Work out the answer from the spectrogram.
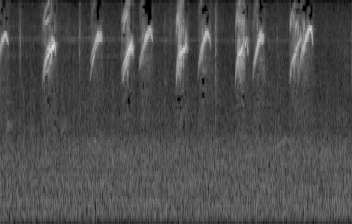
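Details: Baby yellow-vented bulbuls on their sixth day: rapid, fine, piercing peeps, rising slightly in pitch, some in quick doubles, over a noisy hissing background.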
